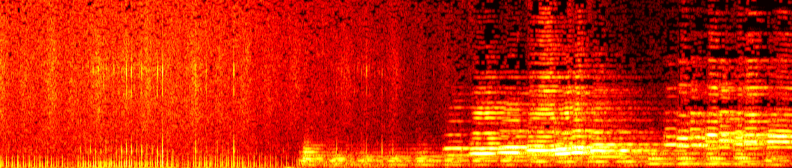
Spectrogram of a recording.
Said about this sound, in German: Zum Glück hat die Katze jetzt wieder allen Grund zum Schnurren.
